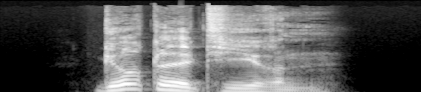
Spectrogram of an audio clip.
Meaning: dative plural of Gürteltier
- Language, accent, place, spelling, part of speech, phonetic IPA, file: German, Germany, Berlin, Gürteltieren, noun, [ˈɡʏʁtl̩ˌtiːʁən], De-Gürteltieren.ogg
